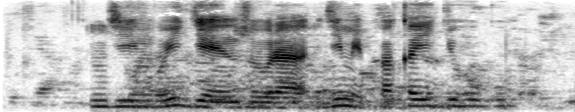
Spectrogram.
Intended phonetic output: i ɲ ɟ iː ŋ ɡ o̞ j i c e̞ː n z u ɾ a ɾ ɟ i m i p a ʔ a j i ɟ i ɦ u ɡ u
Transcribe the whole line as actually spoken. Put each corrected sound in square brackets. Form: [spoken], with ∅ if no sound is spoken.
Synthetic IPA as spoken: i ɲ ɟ iː ŋ ɡ o̞ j i [ɟ] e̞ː n z u ɾ a ɾ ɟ i m i p a [k] a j i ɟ i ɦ u ɡ u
